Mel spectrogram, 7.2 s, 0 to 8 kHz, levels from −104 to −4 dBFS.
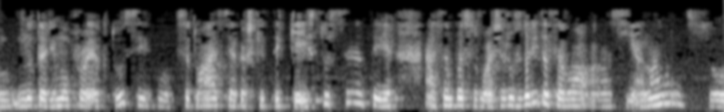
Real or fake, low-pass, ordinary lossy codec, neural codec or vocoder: fake; 7.2 kHz; MP3, 24 kbps; vocoder, 44.1 kHz, 128 mel bands, Pupu-Vocoder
